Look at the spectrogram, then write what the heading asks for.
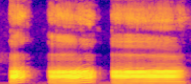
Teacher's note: ಹರಸ್ವದಲ್ಲಿ ಒಂದು ಮಾತ್ರ ಉಚ್ಚಾರಣ ಕಾಲ ಅ ದೀರ್ಘದಲ್ಲಿ ಆ ಎರಡು ಮಾತ್ರಗಳ ಉಚ್ಚಾರಣ ಕಾಲ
